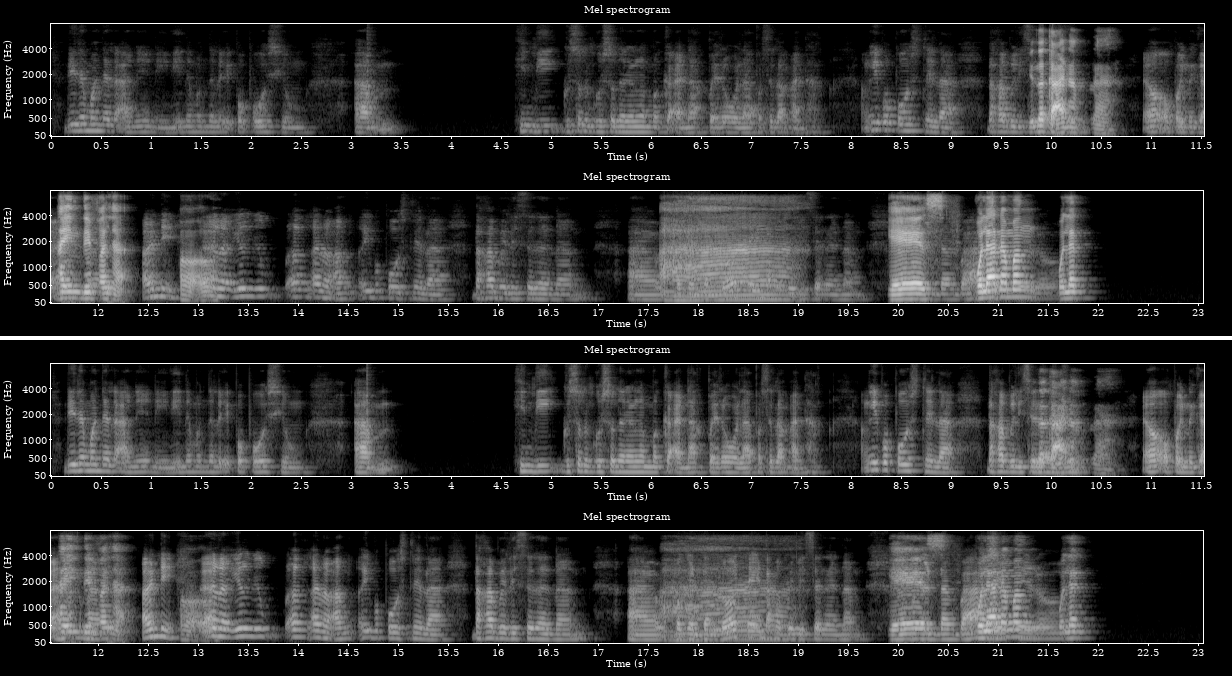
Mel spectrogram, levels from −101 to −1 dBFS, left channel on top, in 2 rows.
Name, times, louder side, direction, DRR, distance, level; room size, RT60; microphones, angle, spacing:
voice 1, 0.0-3.4 4.6-7.7 8.1-10.3 10.9-12.0 12.4-16.9 17.3-19.9 20.2-21.7, right 5 dB, 80° right, 0.4 m, -41 dB
voice 2, 9.8-10.6 11.6-12.3 12.8-13.2 17.6-19.0 19.9-20.5 20.8-21.8, left 7 dB, 85° left, 0.3 m, -28 dB
2.6 x 2.3 x 2.2 m
head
